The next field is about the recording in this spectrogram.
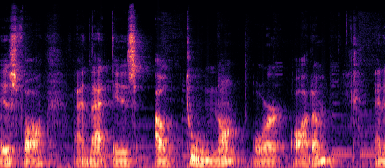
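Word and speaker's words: autunno: fall and that is out to numb or autumn and it has two ends so I'll do not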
